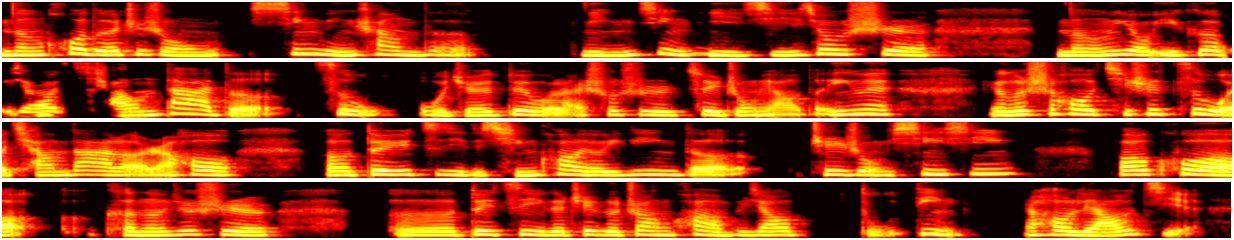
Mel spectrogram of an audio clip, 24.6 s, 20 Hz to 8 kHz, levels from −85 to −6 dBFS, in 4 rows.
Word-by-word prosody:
能 200 +1 +2
获 265 +6 +3
得 210 -2 +4
这 230 +2 -4
种 185 -2 -2
心 255 -2 0
灵 190 -3 +2
上 200 -2 -2
的 195 -1 -5 0.5
宁 185 0 +2
静， 220 -1 0
以 190 -4 +2
及 185 +1 -1
就 245 +3 +2
是 210 -5 0 0.6
能 185 +2 +3
有 210 -4 +2
一 185 - -1
个 215 +4 0
比 - - -9
较 185 - -4 0.2
强 190 +5 -3
大 255 -3 +2
的 275 +7 -3
自 250 - -2
我， 215 -2 -1 0.2
我 195 -3 -2
觉 175 +1 -2
得 185 - +2
对 220 +3 +3
我 195 - +1
来 105 - -3
说 215 - -4
是 205 -3 0
最 190 +1 +2
重 195 +1 -1
要 115 -7 -3
的。 220 - -5
因 225 +3 +2
为 235 -1 +2 0.4
有 195 -1 +3
的 205 - +5
时 220 +3 0
候 240 -1 +4
其 230 0 -3
实 245 +1 +1
自 250 +2 -1
我 215 -4 +4
强 185 +1 -3
大 215 -1 0
了， 195 - 0
然 - - 0
后， 205 -2 +1 0.4
呃， 195 0 +2
对 225 +3 +5
于 225 - +1
自 220 0 -7
己 200 -2 0
的 185 - -4
情 185 +1 0
况 215 +1 0
有 190 -1 +3
一 190 - +1
定 215 0 -1
的 - - -1 0.3
这 225 -1 -1
种 205 -2 0
信 235 +6 +1
心， 255 +2 -1 0.4
包 225 +1 +3
括， 215 -8 +3
呃， - - -23
可 195 - -1
能 185 0 +2
就 220 +2 -2
是， 195 -4 0 0.5
呃， 190 0 0
对 215 +3 +1
自 225 +2 -3
己 200 - +1
的 190 - +2
这 215 +3 -1
个 195 - +2
状 205 +1 -1
况 200 -3 -1
比 190 0 -4
较 195 0 -1 0.2
笃 - - -9
定， 235 -3 0 0.3
然 200 0 -3
后 210 -3 +3
了 180 +2 +3
解。 235 -1 -5
205 Hz, 225 characters per minute, -19 LUFS, 190-225 Hz, 0.6 s, 的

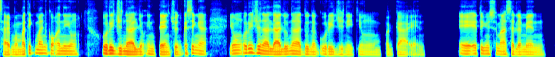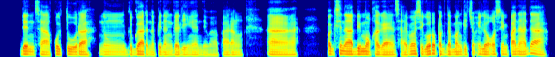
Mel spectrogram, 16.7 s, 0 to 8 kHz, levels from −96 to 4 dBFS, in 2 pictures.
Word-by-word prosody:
sabi 90 - +1
mo, 95 - -5
matikman 135 +4 0
kung 120 -2 0
ano 115 - +1 0.2
yung - - -6 0.4
original, 115 -6 +5
yung 105 +2 -2
intention. 95 -2 +1
Kasi 135 +4 0
nga 110 - -4 0.3
yung 130 +3 +1
original 145 -8 +4
lalo 105 0 +5
na 115 -1 +3
dun 100 0 -1
nag-originate 100 -2 -4
yung 95 -2 -10
pagkain, 90 -1 -6 0.5
eh, 115 0 +3
ito 125 - -4
yung 120 -1 -1
sumasalamin 95 -4 -2 0.4
din 110 -3 +2
sa 95 -2 -1
kultura 100 -2 0
no'ng 95 -2 -6
lugar 105 0 +3
na 90 - -7
pinanggalingan, 90 0 -4
'di 90 0 -10
ba? 85 -1 -12
Parang, 90 0 -4 0.4
ah, 95 -1 +2 0.5
‘pag 110 -2 0
sinabi 110 -2 +4
mong 105 -1 +3
kagaya 95 -2 +1
sabi 90 -1 -4
mo 115 - +2
siguro 105 +3 +3
pag 100 -5 +1
nabanggit 100 -1 -2
yung - - -7
Ilocos 105 0 0
empanada, 105 +1 +1
100 Hz, 165 wpm, -23 LUFS, 95-110 Hz, 0.5 s, original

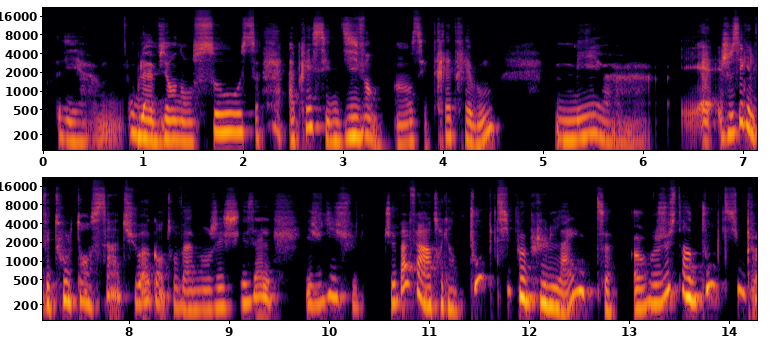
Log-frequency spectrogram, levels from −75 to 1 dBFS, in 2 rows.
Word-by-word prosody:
et 165 -4 -4
hem 155 +1 -10
ou 210 -2 +1
la 180 -3 +5
viande 170 +1 +1
en 155 0 -2
sauce. 220 +4 +2 0.3
Après, 170 +11 0
c'est 265 -11 -1
divin, 180 -1 +1
hein, 140 +2 -5
c'est 150 -4 -7
très, 180 - -1
très 170 -4 -3
bon 185 - -2 0.6
mais 180 +3 -1
heu 160 - -6 0.7
et 450 +2 -2
je 205 - +4
sais 215 - +3
qu'elle 250 -7 +3
fait 200 - 0
tout 190 +5 0
le 225 - +3
temps 225 -2 -1
ça, 275 +9 -2
tu 265 -5 -4
vois? - - 0
Quand - - -5
on - - -5
va 165 -2 -3
manger 170 +2 -3
chez 195 +3 +1
elle, 270 -3 0 0.3
et - - -1
je - - -3
lui - - -3
dis: 275 +2 +1
«Je 255 - -5
suis 200 -7 -11 0.2
tu - - -1
veux 215 - 0
pas 430 - +2
faire 400 - +4
un 195 - +5
truc 195 0 -4
un 170 - -2
tout 440 - +2 0.2
petit 335 - -2
peu 265 -5 +6
plus 235 -2 +4
light, 295 - +2 0.3
hein? 180 +3 +1
Juste 310 +10 +2
un 260 -3 +9
tout 375 +10 +3
petit 350 -4 -4
peu?». - - -4
200 Hz, 245 wpm, -23 LUFS, 170-255 Hz, 0.7 s, un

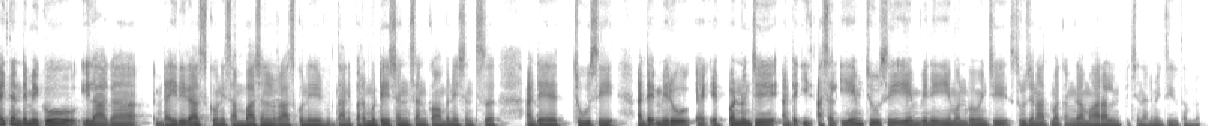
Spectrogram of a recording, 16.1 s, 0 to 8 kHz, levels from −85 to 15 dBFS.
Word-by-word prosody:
అయితే 170 +4 +3
అండి 150 +3 +4
మీకు 130 0 +5 0.5
ఇలాగా 120 -2 +1 0.6
డైరీ 110 +6 +2
రాసుకొని, 110 -1 0
సంభాషణలు 110 +2 +1
రాసుకొని, 100 0 0 0.3
దాన్ని 95 -1 -1
పర్ముటేషన్స్ 110 +1 +1
అండ్ 105 -1 0
కాంబినేషన్స్ 100 0 -2 0.6
అంటే 105 0 +1 0.4
చూసి, 100 -1 +1 0.5
అంటే 110 - +2 0.2
మీరు 125 0 +5 0.3
ఎ - - 0 0.2
ఎప్పటినుంచి 145 +6 +2 0.3
అంటే 115 - -1
ఇ - - -3 0.2
అసలు 125 +4 -3 0.2
ఏం 150 - +3 0.2
చూసి? 145 0 0 0.2
ఏం 125 - 0
విని? 125 +1 0
ఏం 115 +1 0
అనుభవించి? 110 -1 -2 0.2
సృజనాత్మకంగా 110 -1 -3
మారాలని 100 -1 0
అనిపించిందండి 95 0 -8
మీకు 90 - -8
జీవితంలో? 90 +2 -8
110 Hz, 120 wpm, -22 LUFS, 100-120 Hz, 0.6 s, మీకు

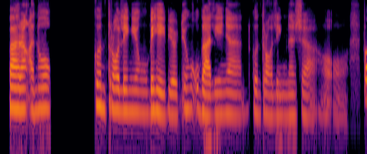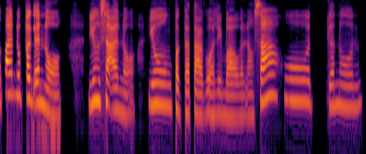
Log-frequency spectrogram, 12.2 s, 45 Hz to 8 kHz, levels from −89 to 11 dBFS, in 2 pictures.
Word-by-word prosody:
Parang 210 -1 +5
ano, 205 +1 -3 0.7
controlling 205 -4 -1
'yung 185 -1 -10
behavior 180 -3 +1
'yung 210 0 -6
ugali 175 -3 -1
niya, 175 -2 -4 0.2
controlling 170 -2 -8
na 170 0 -8
siya, 165 -1 -7
oo. - - -16 0.2
Papaano 335 +4 +5
pag 295 -4 +6
ano, 190 -9 -2 0.4
'yung 270 +2 +2
sa 205 -3 +8
ano 185 -4 -8 0.2
'yung 240 -1 -2
pagtatago 180 -3 -2
halimbawa 165 -2 -5
ng 170 0 -12
sahod, 275 -3 +1 0.2
gano'n? 230 0 -9
200 Hz, 120 wpm, -22 LUFS, 175-240 Hz, 0.7 s, sa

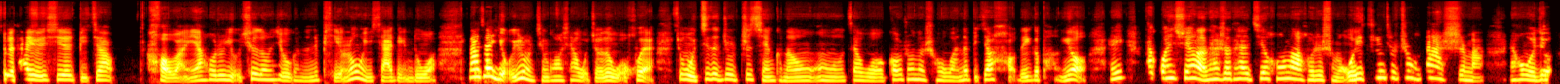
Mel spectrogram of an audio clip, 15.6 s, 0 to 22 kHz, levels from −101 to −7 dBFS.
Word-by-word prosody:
对， 215 - +2
他 240 - +1
有 220 -3 +4
一 205 - +1
些 220 +1 0
比 160 -6 -7
较 210 +2 0 0.3
好 - - +4
玩 - - -3
呀， 200 - 0
或 220 +1 -2
者 220 - 0
有 205 -3 -3
趣 - - -4
的 255 - +2
东 225 -1 -1
西， 210 - -4
我 180 - -2
可 185 - -11
能 175 0 -9
就 195 - -6
评 165 -4 -7
论 270 +1 +2
一 - - -6
下 170 -1 -1
顶 160 -2 -9
多。 160 +1 -3 0.3
那 355 +1 +8
在 385 +1 +9
有 275 -9 +3
一 - - +2
种 270 -8 +3
情 175 -1 -7
况 190 +1 -4
下， 195 +1 -5
我 - - -5
觉 155 -3 -5
得 185 - +2
我 - - -4
会。 205 - +2 0.3
就 245 - -4
我 210 -4 +4
记 250 +8 -5
得 255 - +1
就 235 +1 -2
之 235 +3 -6
前 185 -5 -4
可 190 - -11
能， 175 +1 -2
嗯， 180 -1 -5
在 200 - -4
我 170 -3 -3
高 220 +6 0
中 240 +1 -2
的 230 -2 -1
时 210 - -12
候 200 - -4
玩 180 -1 -6
的 215 - -1
比 - - -11
较 235 0 +3
好 235 - -6
的 170 - -9
一 - - -2
个 205 - -1
朋 200 -3 -14
友， 230 +5 +4 0.2
诶， 280 +5 0 0.2
他 285 - +2
官 300 +1 +4
宣 300 +1 +3
了， 265 - +9
他 245 +4 +1
说 265 +1 +2
他 265 +1 +1
要 265 - +2
结 275 +4 -1
婚 270 +1 0
了 255 -3 +7
或 215 -2 -2
者 215 - -1
什 195 - -8
么， 165 - -4
我 205 +3 +4
一 260 - +2
听 315 +6 -3
就 305 -1 -6
这 305 - -10
种 255 - -4
大 290 -4 +1
事 220 0 -6
嘛。 165 -5 -4 0.2
然 210 0 -5
后 230 - +1
我 210 -2 +2
就 215 - -1
215 Hz, 370 characters per minute, -21 LUFS, 185-250 Hz, 0.3 s, 在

